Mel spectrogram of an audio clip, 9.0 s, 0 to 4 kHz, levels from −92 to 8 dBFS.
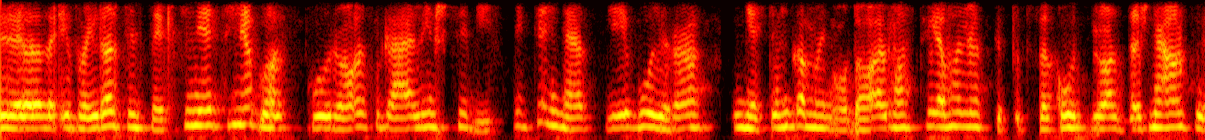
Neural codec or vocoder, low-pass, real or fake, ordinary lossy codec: codec, 24 kHz, 1.5 kbps, HILCodec; 3.6 kHz; fake; Opus, 32 kbps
